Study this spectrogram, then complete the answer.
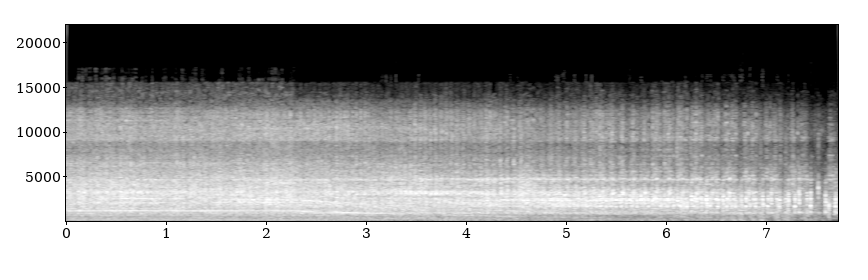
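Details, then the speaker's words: Air-cooled Generac standby generator started manually (manual start also used after service to check for oil leaks): small engine catches and settles into steady, even run, no knocks or misses, normal. "We start it up manually, make sure there's no oil leaking or anything like that. So that's how you start it manually. And once again, it's going to run until you shut it off."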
